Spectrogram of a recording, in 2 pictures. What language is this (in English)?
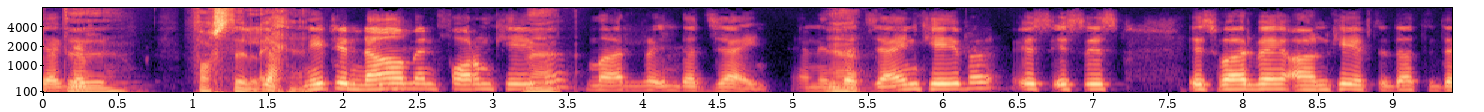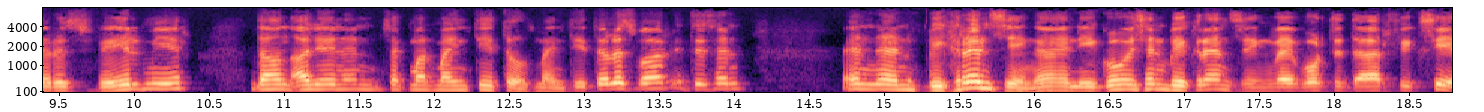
Dutch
